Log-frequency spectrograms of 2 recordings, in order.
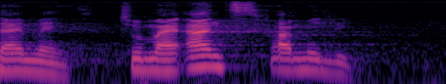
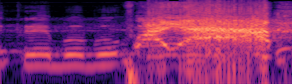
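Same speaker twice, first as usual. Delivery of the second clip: much higher, much louder fire command; commanding shout; 8 semitones higher, 22 dB louder, slower than usual. Retold or imitated. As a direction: blast the fire command like a pastor.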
